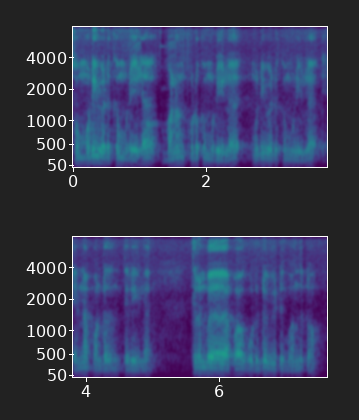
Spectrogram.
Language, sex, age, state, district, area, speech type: Tamil, male, 45-60, Tamil Nadu, Salem, urban, spontaneous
